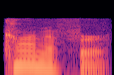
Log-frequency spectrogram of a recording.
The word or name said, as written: conifer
